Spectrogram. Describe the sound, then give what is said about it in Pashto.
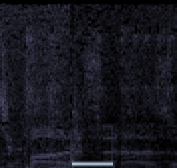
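A telephone busy tone sounds after a caller's line was cut: a single short, steady mid-pitched beep standing alone over faint low hiss. “له بده مرغه چې د همدرد صاحب اړیکه پرې شوله”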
